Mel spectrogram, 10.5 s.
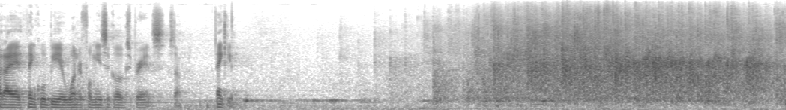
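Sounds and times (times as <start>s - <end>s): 
speech: 0.0s - 3.4s
audience applause: 5.0s - 10.4s.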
